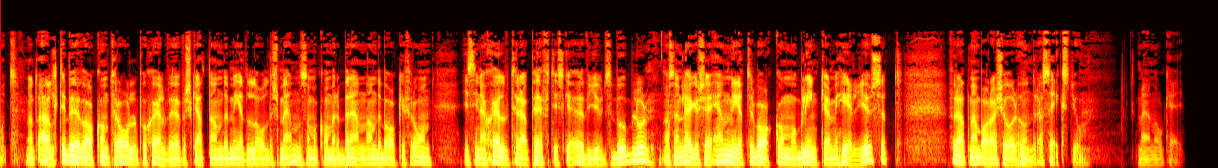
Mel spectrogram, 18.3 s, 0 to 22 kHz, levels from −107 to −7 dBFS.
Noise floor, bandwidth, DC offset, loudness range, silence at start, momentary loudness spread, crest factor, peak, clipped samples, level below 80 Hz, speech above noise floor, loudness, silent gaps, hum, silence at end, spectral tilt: under -90 dBFS; 11.5 kHz; under 0.1%; 4 LU; 0 s; 13 LU; 20 dB; -2 dBFS; under 0.1%; -36 dBFS; over 70 dB; -20 LUFS; none; none; 0.7 s; -6 dB/octave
